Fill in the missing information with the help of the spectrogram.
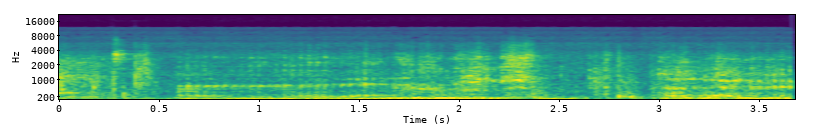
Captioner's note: growling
